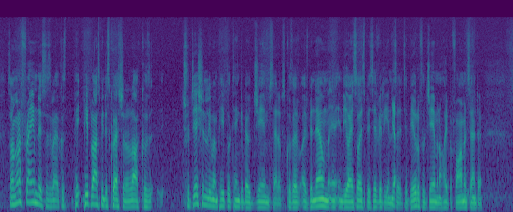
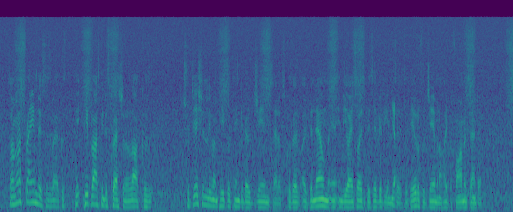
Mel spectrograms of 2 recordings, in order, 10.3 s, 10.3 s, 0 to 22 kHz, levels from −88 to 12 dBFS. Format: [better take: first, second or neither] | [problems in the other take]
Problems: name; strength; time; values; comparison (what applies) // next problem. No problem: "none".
first | hiss; loud; throughout; 7 dB below the speech; faint in the first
